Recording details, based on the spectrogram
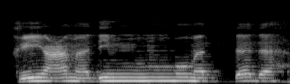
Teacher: അത് ഉൾഭാഗത്ത്, ഇത് വായയുടെ ഉള്ളായിട്ട് സങ്കല്പിക്കുകയാണെങ്കിൽ ഈ പുറത്തേക്ക് പല്ല് കാണാൻ തുടങ്ങുന്ന ആ ഭാഗത്താണ് അവിടെ വെച്ചിട്ട് ഉള്ളില് മേലെ മുൻപല്ലിന്റെ മുരടിൽ വെച്ചുകൊണ്ട് ദീദു ശബ്ദാവുമ്പോഴൊന്നും അവിടെ കാറ്റ് വരരുത്. ഫീ അമദിൻ മുമദ്ദദ, നേർപ്പിച്ചാണ് ഉച്ചരിക്കും. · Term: ദാല്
